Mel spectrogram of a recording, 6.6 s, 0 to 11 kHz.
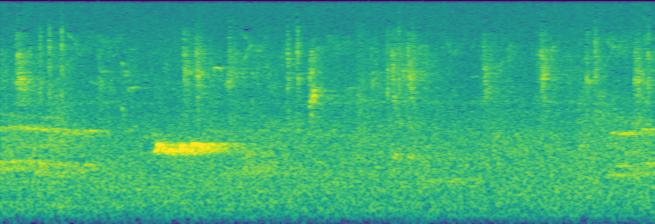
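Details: Eurasian tree sparrow, a resident bird recorded in Ubon Ratchathani, Thailand, on 10 May 2020: scattered short high chirps, with a brief buzzy lower-pitched sound near the two-second mark and a steady background hiss.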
